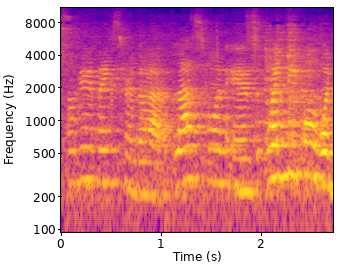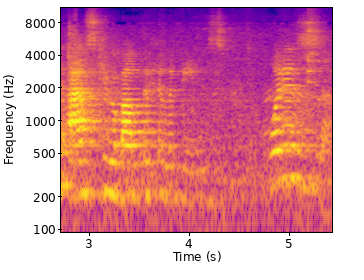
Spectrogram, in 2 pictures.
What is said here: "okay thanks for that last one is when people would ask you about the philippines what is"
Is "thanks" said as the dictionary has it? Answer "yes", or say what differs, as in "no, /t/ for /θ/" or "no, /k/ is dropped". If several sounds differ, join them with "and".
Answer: yes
